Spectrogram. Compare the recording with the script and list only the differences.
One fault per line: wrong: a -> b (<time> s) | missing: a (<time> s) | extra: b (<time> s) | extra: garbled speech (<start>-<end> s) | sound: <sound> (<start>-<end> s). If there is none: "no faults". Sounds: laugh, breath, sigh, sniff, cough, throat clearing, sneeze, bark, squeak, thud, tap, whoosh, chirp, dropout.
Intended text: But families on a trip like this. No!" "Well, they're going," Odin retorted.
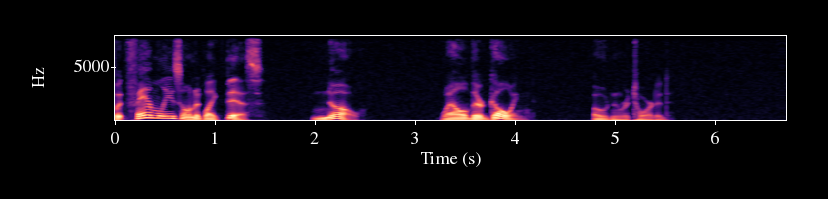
missing: trip (0.9 s)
